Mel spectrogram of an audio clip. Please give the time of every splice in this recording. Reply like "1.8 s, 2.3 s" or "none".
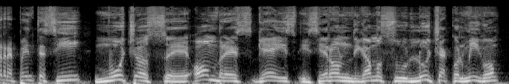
0.9 s, 3.0 s

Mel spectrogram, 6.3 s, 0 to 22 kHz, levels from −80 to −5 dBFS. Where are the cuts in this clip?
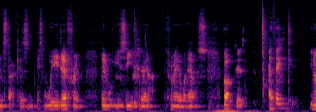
none

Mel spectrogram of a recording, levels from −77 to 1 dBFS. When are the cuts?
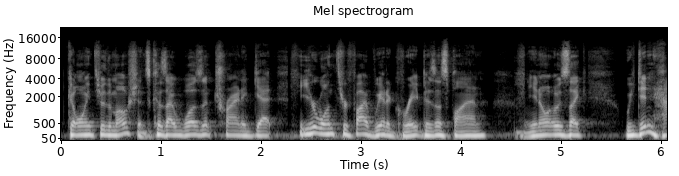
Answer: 2.3 s, 4.6 s

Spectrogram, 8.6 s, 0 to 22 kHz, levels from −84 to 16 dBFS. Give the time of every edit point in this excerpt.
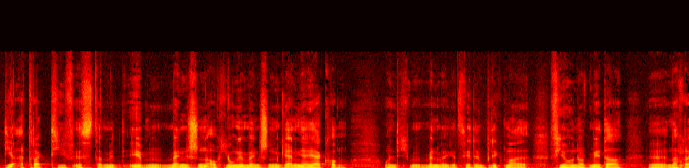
none

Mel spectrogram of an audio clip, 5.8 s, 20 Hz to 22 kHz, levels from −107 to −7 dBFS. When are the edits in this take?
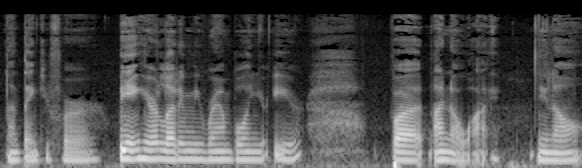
1.1 s, 3.8 s

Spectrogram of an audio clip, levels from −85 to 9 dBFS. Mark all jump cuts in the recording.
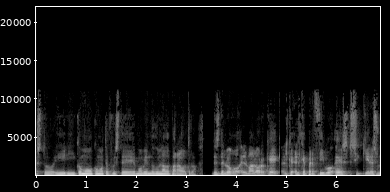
3.3 s, 4.9 s

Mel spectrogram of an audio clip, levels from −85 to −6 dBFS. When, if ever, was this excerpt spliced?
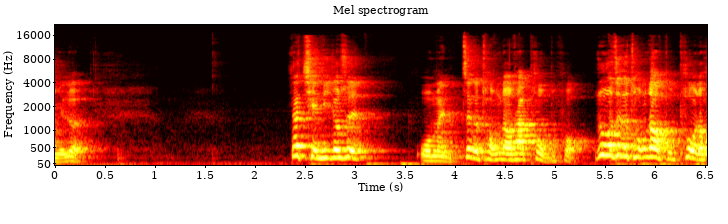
none

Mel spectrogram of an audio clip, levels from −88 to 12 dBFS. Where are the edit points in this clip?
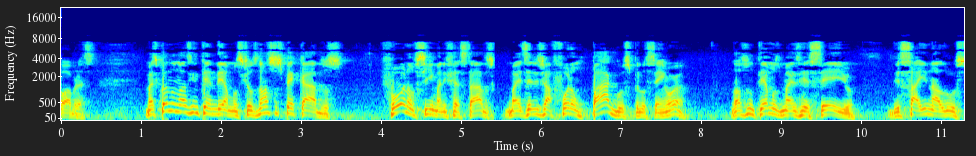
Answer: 5.4 s

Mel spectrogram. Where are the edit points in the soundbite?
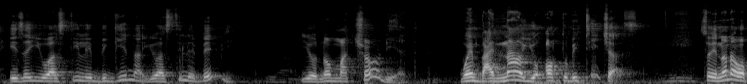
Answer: none

